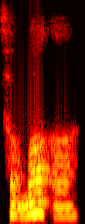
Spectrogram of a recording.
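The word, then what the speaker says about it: טמא: Hey, bro, and if you look at the term polluted in the Hebrew, it's Strong's H2930, pronounced as tama'ah, and it means to be unclean.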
